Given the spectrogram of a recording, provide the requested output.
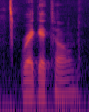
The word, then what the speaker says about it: reggaeton: Regation, yeah. Yep. Aisha Okay, I Saxon. Good love morning. Regation. Regation. Yeah. Oh, that's how you say. Yeah. That's how I say. How do you say? Reggaeton? Reggaeton. Reggaeton.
